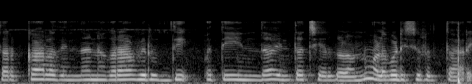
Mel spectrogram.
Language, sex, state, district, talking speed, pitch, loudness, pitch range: Kannada, female, Karnataka, Bijapur, 90 wpm, 215 Hz, -22 LUFS, 205-220 Hz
